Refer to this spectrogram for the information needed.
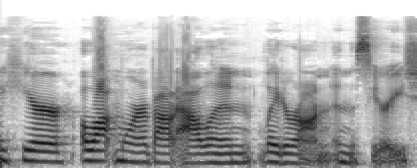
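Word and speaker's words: Allyn: However, 2 years after Ed was born, his youngest sister, I think her name is pronounced Allen. It's A-L-L-Y-N.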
